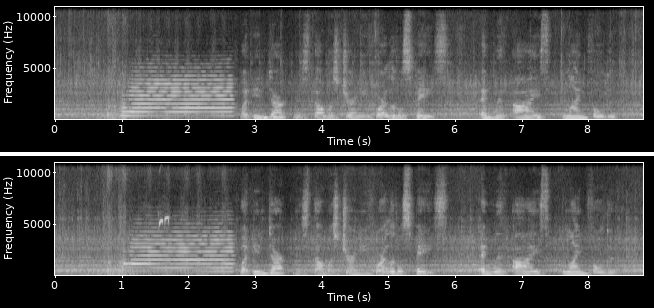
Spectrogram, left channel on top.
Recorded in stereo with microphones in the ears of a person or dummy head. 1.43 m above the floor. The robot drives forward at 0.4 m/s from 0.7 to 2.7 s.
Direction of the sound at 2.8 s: 40° right (ahead or behind).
